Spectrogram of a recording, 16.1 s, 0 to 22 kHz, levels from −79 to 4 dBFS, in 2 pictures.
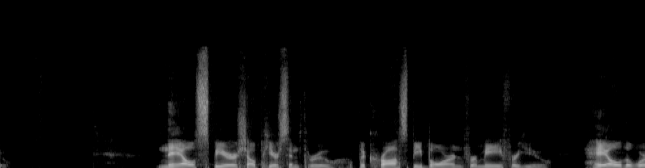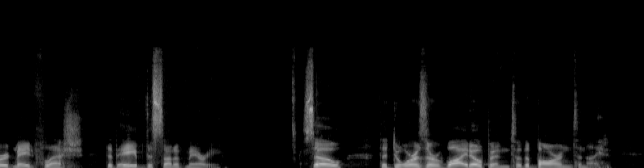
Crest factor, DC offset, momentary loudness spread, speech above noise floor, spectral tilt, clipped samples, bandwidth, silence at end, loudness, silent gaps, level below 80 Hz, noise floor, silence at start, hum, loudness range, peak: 24 dB; under 0.1%; 16 LU; 45 dB; -3 dB/octave; under 0.1%; 16 kHz; 0.45 s; -29 LUFS; none; -76 dBFS; -75 dBFS; 2 s; none; 4 LU; -6 dBFS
